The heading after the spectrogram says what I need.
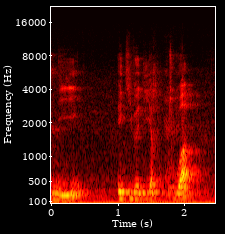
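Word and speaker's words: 你: rajoute ce caractère devant qui se prononce ni et qui veut dire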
